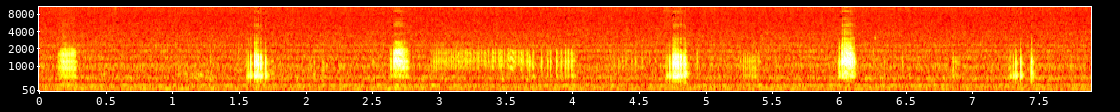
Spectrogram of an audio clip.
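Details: April recording of wild Tago's brown frogs near a gorge on Itoshima's Kamo River, Fukuoka, Japan: short, low, knocking croaks about every one to two seconds and one longer soft grating call, steady stream rush behind.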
